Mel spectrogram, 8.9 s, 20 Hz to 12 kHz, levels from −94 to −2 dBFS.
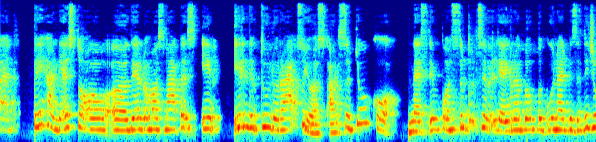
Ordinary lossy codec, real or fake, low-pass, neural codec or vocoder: Opus, 64 kbps; fake; 10.8 kHz; codec, 24 kHz, 0.9 kbps, WavTokenizer, medium speech release version 1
